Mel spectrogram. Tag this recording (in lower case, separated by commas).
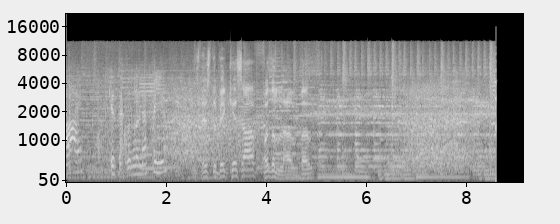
speech, music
